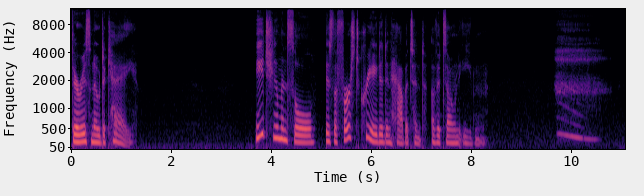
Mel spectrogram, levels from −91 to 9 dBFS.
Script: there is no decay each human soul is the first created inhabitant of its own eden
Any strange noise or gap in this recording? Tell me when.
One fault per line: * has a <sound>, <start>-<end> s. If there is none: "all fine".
* has a sigh, 9.6-10.8 s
